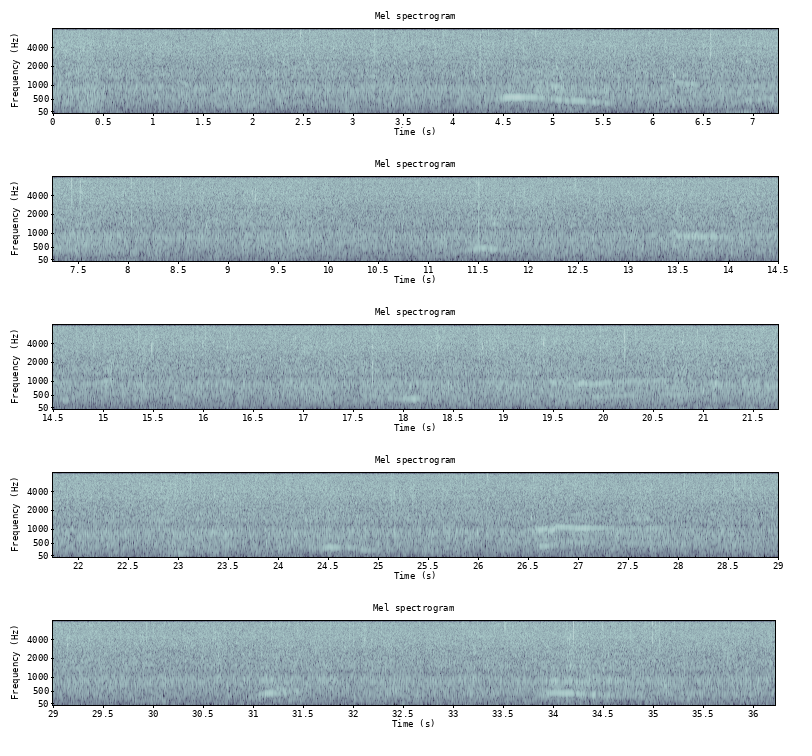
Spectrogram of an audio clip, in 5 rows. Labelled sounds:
6.2	6.5	humpback whale, 1.0 to 1.2 kHz
13.5	13.8	humpback whale, 0.81 to 1.0 kHz
19.7	20.4	humpback whale, 0.84 to 1.1 kHz
26.5	27.3	humpback whale, 0.84 to 1.2 kHz

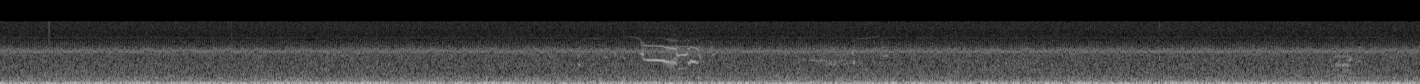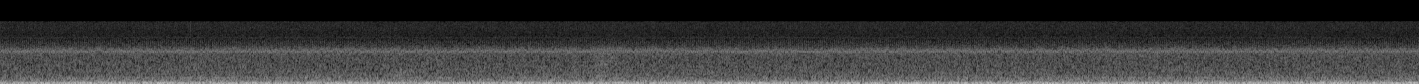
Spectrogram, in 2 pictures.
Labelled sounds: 5.8	7.7	killer whale, offshore, 0.47 to 8.0 kHz

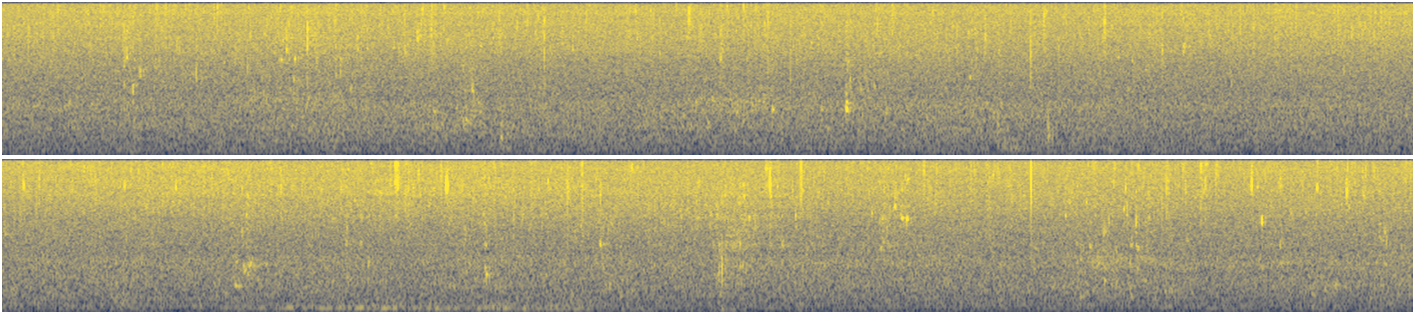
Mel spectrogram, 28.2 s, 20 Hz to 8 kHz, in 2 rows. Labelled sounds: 16.5	16.8	water noise, 0.78 to 1.0 kHz

